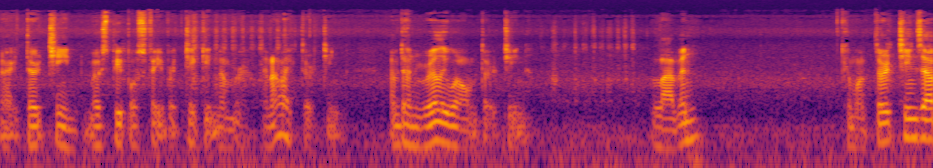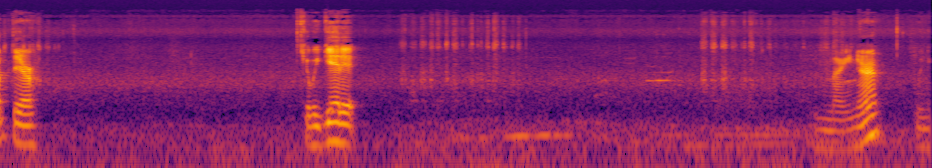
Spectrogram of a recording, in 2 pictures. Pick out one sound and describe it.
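A coin scratches across a paper card.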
